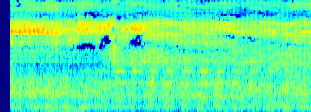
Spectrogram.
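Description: A truck's air compressor and engine running steadily with a loud, even hiss while a gauge on the air line reads the compressor's output pressure.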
